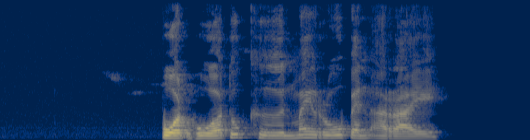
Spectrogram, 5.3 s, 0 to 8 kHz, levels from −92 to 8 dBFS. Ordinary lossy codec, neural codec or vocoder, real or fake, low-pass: none; none; real; none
